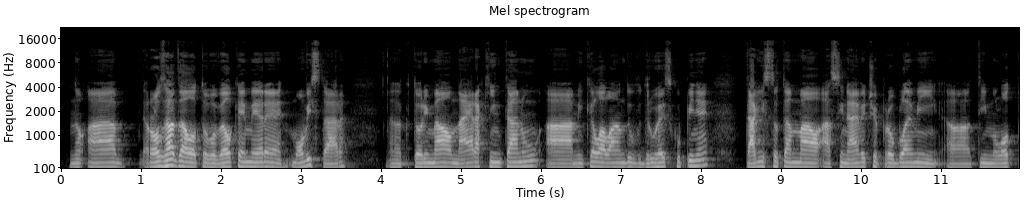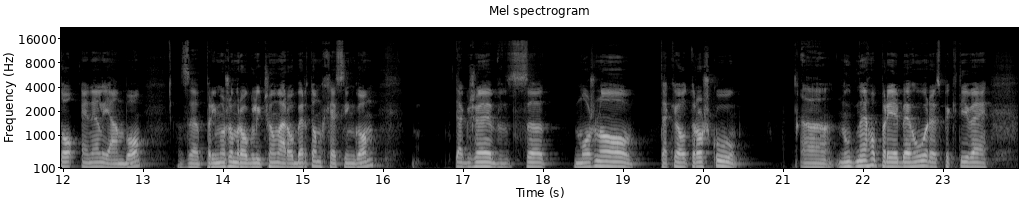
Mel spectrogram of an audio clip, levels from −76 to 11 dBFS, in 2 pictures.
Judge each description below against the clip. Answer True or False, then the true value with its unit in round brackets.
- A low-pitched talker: True (120 Hz)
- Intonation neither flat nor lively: False (2.3 semitones)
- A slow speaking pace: True (105 wpm)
